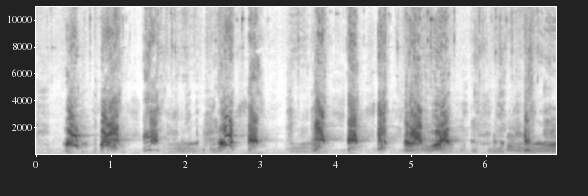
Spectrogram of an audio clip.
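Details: Play session of three dogs, Bix, Banjo and Button, with a Jolly Ball: a string of loud, clipped barks about every half second, mixed with throaty growling in the gaps.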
